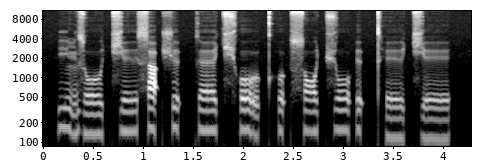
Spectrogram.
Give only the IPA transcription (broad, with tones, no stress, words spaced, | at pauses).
jĩ˦˨zo˨ʊ̯t͡ɕe˦ɪ̯ sʰä˦ʔʃɪ˦ʔ kɛ˦t͡ɕʰo̰˦˨ʊ̯ kʰʊ˦ʔsɔ˦ t͡ɕo˦ʔɪ˦ʔ tʰe˨ɪ̯t͡ɕe˨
